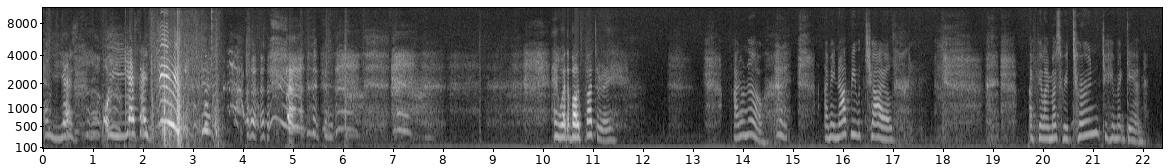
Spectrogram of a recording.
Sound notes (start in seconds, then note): 3.6 both laughing; 5.6 both breathing heavily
